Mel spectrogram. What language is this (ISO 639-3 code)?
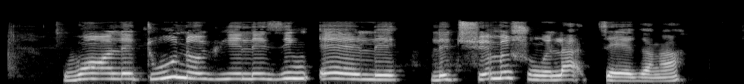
nnh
